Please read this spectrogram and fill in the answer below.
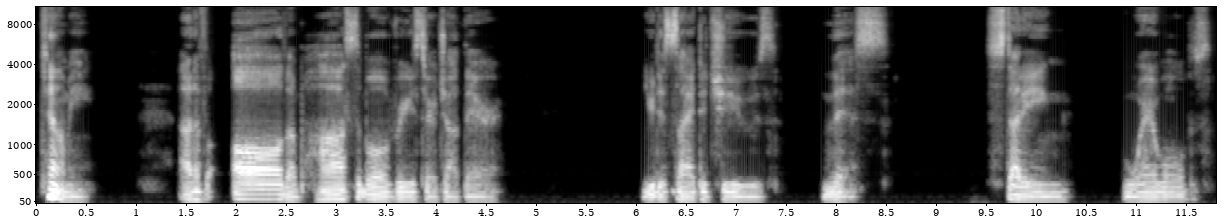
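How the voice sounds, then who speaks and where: Male actor as flirty werewolf captive, rock-bottom pitch, unhurried drawl, sarcastic, teasing, ASMR roleplay, dry close recording. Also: fairly even intonation, a little mellow, no room sound, exaggerated voice. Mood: sly, mocking. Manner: teasing, sarcastic, slow drawl with lingering pauses.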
